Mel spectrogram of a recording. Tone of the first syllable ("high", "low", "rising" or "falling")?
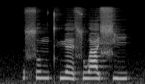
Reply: high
